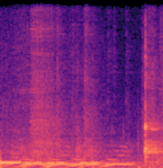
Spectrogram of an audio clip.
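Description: Video-call app sound effect: a steady tone cuts off just after the start, followed by a quick run of about six short rising blips as the call connects.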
